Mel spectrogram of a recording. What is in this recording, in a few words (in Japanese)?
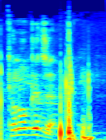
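"tonoguzu", 南山形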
